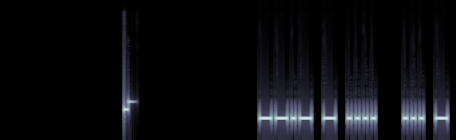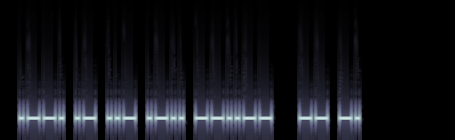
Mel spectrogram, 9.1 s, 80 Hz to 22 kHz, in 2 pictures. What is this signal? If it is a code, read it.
Morse code, heard as a keyed tone, about 30 wpm, 700 Hz. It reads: QTH ST PAUL, MN
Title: K1USN SST QSO Practice 30wpm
